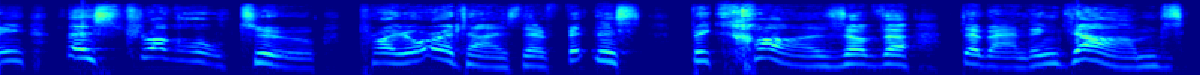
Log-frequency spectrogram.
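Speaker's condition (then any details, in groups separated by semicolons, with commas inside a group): Cerebral palsy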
